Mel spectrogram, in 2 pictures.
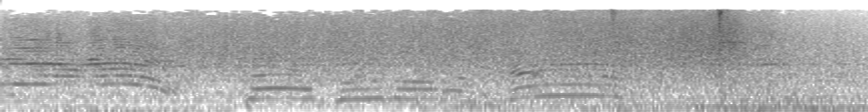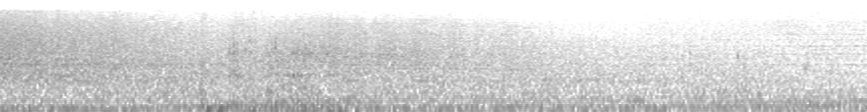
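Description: Wavering pitched tones that rise and fall over rough-sea noise. About three and a half seconds in, a rushing splash gives way to a low, muffled underwater rumble of churning seawater.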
